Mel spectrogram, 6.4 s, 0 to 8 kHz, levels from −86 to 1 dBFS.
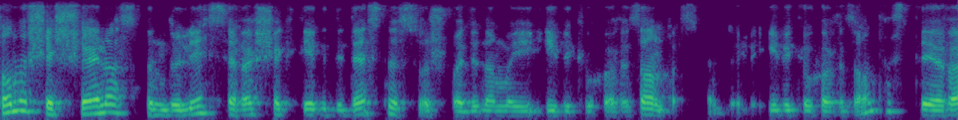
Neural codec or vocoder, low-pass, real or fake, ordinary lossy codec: codec, 16 kHz, 8 kbps, FunCodec, trained on Chinese and English, 25 frames a second; 7.2 kHz; fake; Opus, 16 kbps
